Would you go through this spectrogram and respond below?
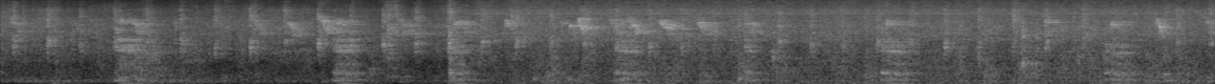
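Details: Several pigs at a water trough, filmed from the front while drinking; short low grunts and snuffling bursts come at irregular intervals over a steady background of slurping and splashing.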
